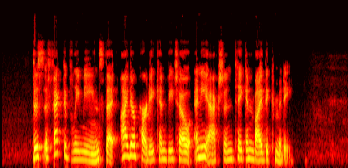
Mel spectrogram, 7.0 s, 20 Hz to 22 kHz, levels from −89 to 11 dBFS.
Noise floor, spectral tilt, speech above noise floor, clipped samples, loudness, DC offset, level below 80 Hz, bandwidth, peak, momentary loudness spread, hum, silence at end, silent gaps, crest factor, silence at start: -57 dBFS; -5.5 dB/octave; 41 dB; under 0.1%; -17 LUFS; under 0.1%; -56 dBFS; 9.4 kHz; -2 dBFS; 7 LU; none; 1.2 s; none; 16 dB; 0.65 s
